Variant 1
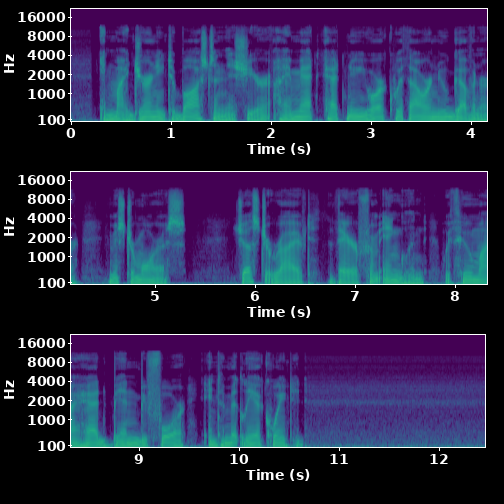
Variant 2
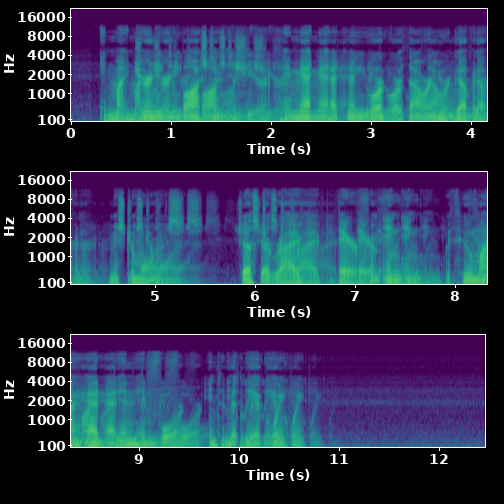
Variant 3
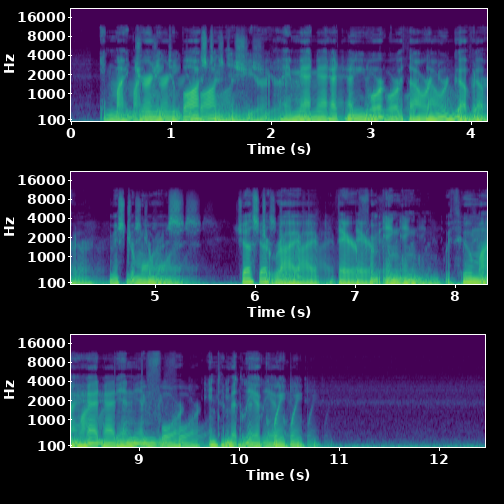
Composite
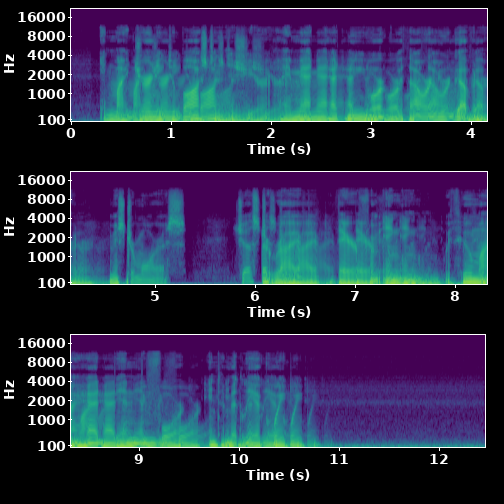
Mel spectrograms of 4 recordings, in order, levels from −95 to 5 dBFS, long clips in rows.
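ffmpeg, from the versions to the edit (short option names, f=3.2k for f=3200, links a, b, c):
-filter_complex "[2:a]asplit=3[a][b][c];[a]atrim=end=3.432[d];[1:a]atrim=start=3.428:end=3.962[e];[b]atrim=start=3.958:end=4.732[f];[0:a]atrim=start=4.728:end=6.082[g];[c]atrim=start=6.078[h];[d][e]acrossfade=d=0.004:c1=hsin:c2=hsin[i];[i][f]acrossfade=d=0.004:c1=hsin:c2=hsin[j];[j][g]acrossfade=d=0.004:c1=hsin:c2=hsin[k];[k][h]acrossfade=d=0.004:c1=hsin:c2=hsin"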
